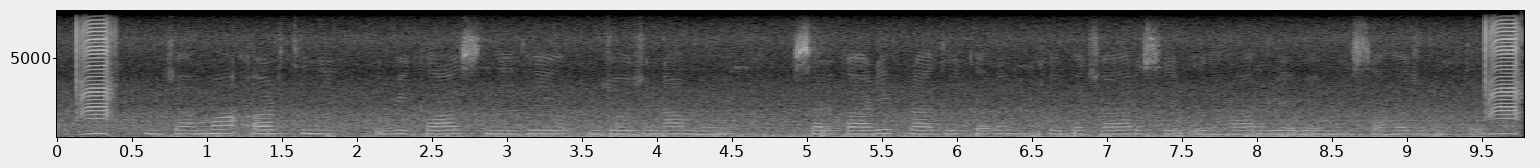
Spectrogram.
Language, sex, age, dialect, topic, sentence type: Magahi, female, 31-35, Western, banking, statement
